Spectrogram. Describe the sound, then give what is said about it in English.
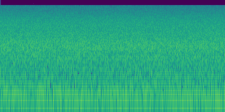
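Steady white noise: an unbroken, even hiss spread across the whole range, holding a constant level for a couple of seconds with no voices or other sounds. “Let's start with good old-fashioned white noise.”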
